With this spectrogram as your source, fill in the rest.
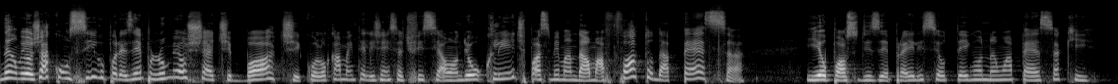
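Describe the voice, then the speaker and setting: Recorded very cleanly against a silent background, with a dry, close sound and no echo, a woman speaks in an ordinary speaking voice at a fairly high pitch, moderate pace and lively intonation. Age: 60s. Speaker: AI consultant and lecturer. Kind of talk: talk to audience.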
